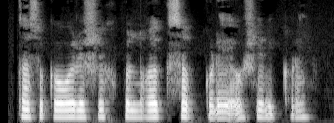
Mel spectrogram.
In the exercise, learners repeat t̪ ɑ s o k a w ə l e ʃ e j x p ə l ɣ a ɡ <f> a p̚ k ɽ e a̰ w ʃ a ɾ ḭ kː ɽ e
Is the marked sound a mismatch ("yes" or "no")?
yes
